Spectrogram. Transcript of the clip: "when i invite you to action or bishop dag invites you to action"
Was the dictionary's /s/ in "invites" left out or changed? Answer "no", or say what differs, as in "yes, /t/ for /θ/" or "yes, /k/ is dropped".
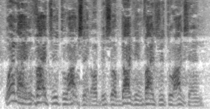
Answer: yes, /s/ is dropped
